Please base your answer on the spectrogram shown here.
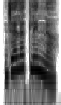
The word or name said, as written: ಜಲಕ್ಲಿನ್ನ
